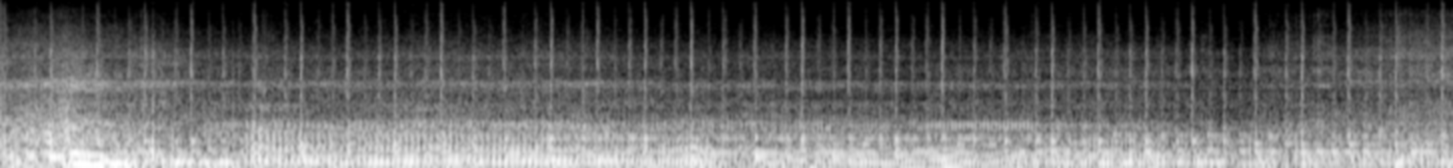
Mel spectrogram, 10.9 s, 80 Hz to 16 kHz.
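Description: Yamaha YZ250F dirt bike's four-stroke single-cylinder engine running. The revs fall sharply about half a second in, then hold fairly steady.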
